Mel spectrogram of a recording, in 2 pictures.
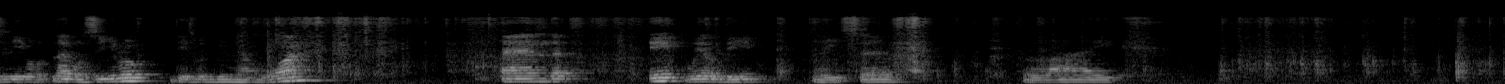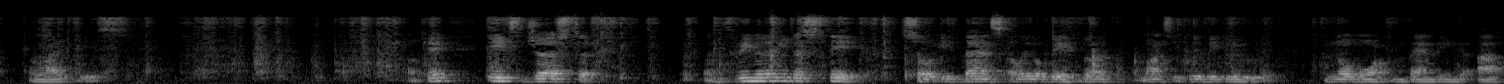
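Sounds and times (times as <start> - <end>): board sheets rubbing and scraping: 12.2 - 29.8.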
